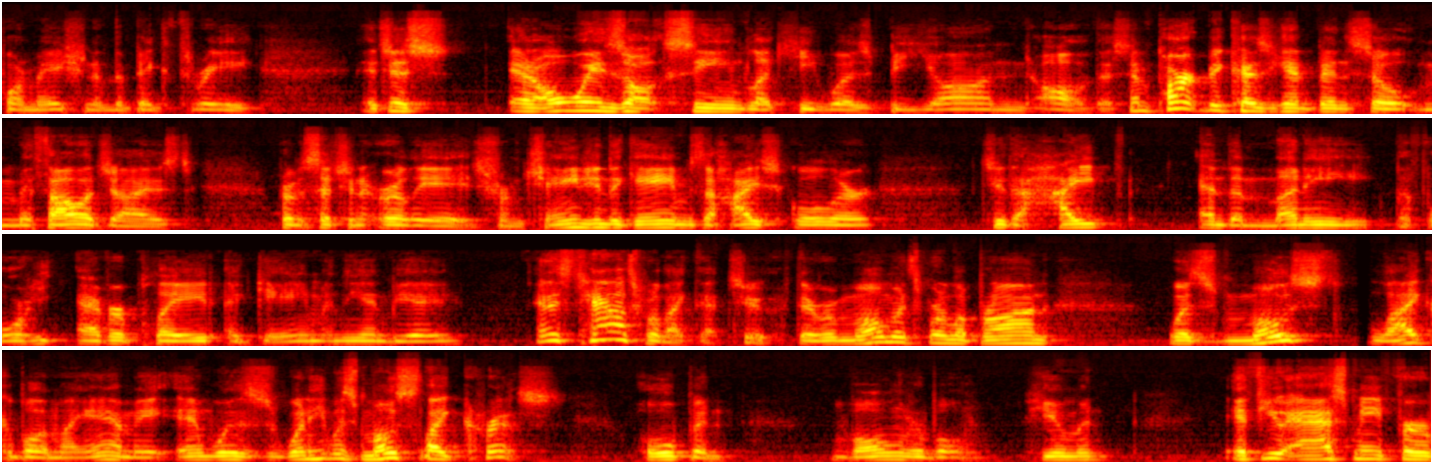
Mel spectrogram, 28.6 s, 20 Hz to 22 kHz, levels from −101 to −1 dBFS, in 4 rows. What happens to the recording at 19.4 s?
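At 19.37 to 19.42 s the speech catches on a short stall from a late packet. A packet arrived behind schedule, the jitter buffer ran dry, and the receiver held the last sound for about 30 ms until the packet came in, then resumed from the same point. The sound is briefly drawn out with a slight buzz or dip. Unlike a dropout, nothing is skipped, and the timing afterwards runs about 30 ms later than before.

The same moment, like the whole clip, also carries channel delay (comb filtering). One channel lags the other by roughly 5 ms, and when the two are summed to mono, shared content cancels at evenly spaced frequencies starting near 100 Hz. That gives the speech a steady hollow, phasey colour. This differs from room reverberation because it adds no tail or decay. It differs from codec smearing because the notches stay fixed rather than shifting.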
